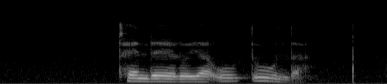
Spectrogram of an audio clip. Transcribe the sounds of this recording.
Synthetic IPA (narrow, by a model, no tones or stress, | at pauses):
tʰɛndɛɺɔjaʔut̪ʼuːnd̪ʱa̰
